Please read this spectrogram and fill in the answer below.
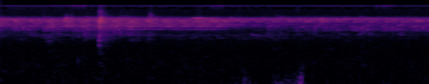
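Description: Steady high-pitched insect chorus, with a light click a little over a second in and a soft thump about four seconds in.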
